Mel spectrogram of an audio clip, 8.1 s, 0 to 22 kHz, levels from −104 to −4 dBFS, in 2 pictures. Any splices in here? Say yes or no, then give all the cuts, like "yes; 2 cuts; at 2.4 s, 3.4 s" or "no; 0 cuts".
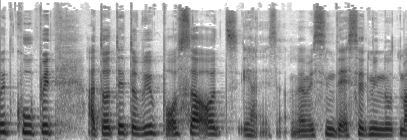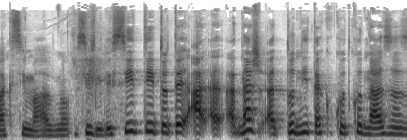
yes; 1 cut; at 5.0 s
